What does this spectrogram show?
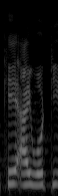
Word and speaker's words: KIoT: I would like to pronounce the KIoT as a kite. It's going to take off and fly.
